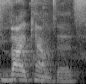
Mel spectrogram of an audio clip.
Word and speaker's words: Viscountess: It's Viscountess. It's Viscountess. Yeah. You don't pronounce the S.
